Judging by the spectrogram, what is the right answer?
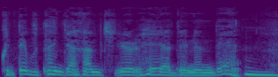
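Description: Noticeable background noise surrounds a woman's voice. She speaks at a moderate pace with a very deep, low pitch. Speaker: literary museum director. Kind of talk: interview. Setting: studio.

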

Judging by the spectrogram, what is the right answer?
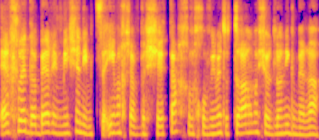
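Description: Using a plain, everyday voice, a woman talks at a moderate pace with a medium pitch and fairly even intonation, the sound dry and close with no echo. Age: 30s. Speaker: podcast host and interviewer. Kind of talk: interview. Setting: online audio room.

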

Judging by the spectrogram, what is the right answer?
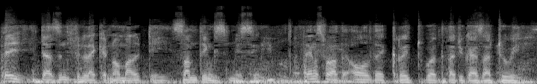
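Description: Over noticeable background noise, a man talks at a fairly quick pace in a fairly low pitch with very even loudness. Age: 30s. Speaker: guest co-host, radio fan. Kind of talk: phone-in radio talk show. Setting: radio studio.

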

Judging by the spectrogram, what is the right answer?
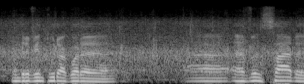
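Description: A man speaks very slowly at a fairly high pitch, with fairly even intonation. Audible room echo and crowd noise in the background accompany him. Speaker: radio reporter. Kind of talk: live commentary. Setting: convention hall. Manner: halting, with fillers.

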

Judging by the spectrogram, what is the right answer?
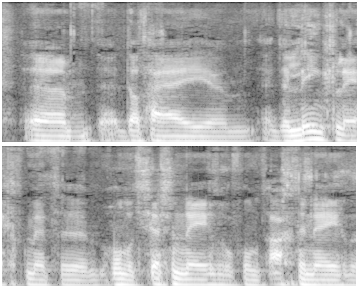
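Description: A man speaks in a very deep, low voice with monotone, flat intonation. Noticeable background noise and audible room echo surround him. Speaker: security policy analyst. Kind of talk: radio interview.

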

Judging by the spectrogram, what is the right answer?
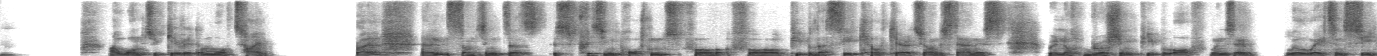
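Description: A man speaks with a Norwegian accent in a very deep, low voice. His pitch shows ordinary variation. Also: fairly slow pace. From northern Norway. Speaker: physiotherapist. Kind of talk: casual interview.

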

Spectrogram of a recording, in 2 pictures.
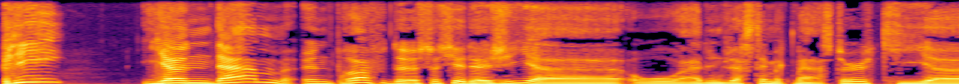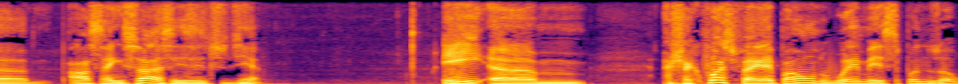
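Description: The speech moves at a fairly slow pace with long, frequent pauses and lively intonation. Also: man, fairly high pitch for a man. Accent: Quebec. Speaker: radio co-host, news columnist. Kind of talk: casual radio chat.

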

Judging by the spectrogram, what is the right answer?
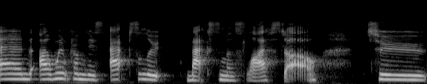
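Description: Over a quiet background, a woman with an Australian accent speaks at a fairly high pitch. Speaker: zero waste activist and medical student. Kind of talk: interview conversation.

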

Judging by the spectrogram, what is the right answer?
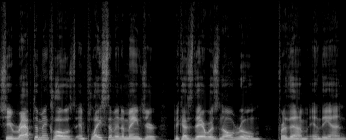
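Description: A plain, everyday voice from a man, fairly high in pitch, at a fairly slow pace with ordinary pitch variation, on a very clean recording with a silent background. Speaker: pastor. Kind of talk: radio sermon; christmas scripture reading, solemn and measured. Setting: radio studio broadcast. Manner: slow, reverent, steady reading cadence; warm, sincere, conversational.

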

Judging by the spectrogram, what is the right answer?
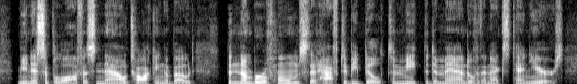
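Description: A man with a Canadian accent talks at a fairly quick pace in an ordinary speaking voice, medium in pitch with ordinary pitch variation. The recording is very clean with a silent background. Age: 50s. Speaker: radio host. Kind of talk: talk radio. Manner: conversational with fillers.

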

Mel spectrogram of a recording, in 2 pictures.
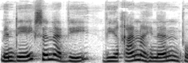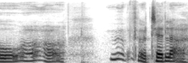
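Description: Heard in a very clean recording with a silent background, a woman with a plain, everyday voice speaks at a fairly slow pace, her fairly high pitch carrying lively intonation. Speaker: letter recipient. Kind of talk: interview.

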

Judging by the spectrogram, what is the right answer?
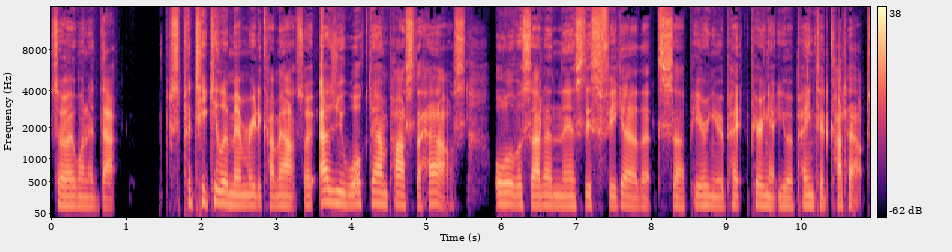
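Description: The voice carries an Australian accent with fairly even intonation. The recording is very clean, with a silent background. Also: woman, very deep, low pitch for a woman, moderate pace, dry, close sound with no echo. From Australia, with Fijian heritage. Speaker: visual artist. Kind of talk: interview. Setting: studio.

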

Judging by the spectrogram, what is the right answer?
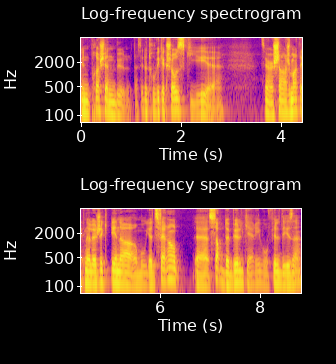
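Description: Speaking at a moderate pace with a Quebec accent, a man uses a medium pitch in a very clean recording with a silent background. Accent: Québécois French. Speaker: financial strategist. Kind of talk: interview.

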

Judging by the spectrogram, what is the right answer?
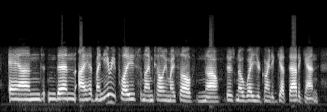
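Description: A normal speaking voice, male and fairly high-pitched, with an American accent, fairly even intonation and hardly any pauses at a moderate pace. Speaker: caller. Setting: phone call.

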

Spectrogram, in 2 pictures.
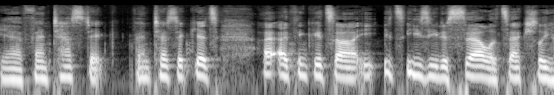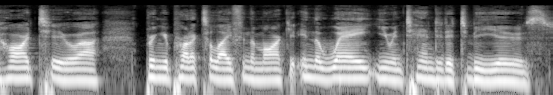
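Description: On a very clean recording with a silent background, a woman with an American accent speaks at a very deep, low pitch, a moderate pace and ordinary pitch variation. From New Jersey. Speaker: podcast host. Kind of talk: interview.

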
